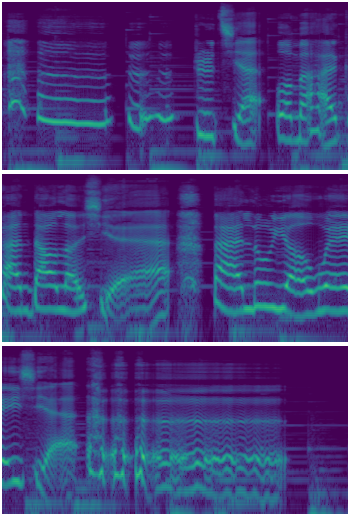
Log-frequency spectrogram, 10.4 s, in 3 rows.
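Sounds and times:
child crying: 0.0s - 1.8s, 7.5s - 9.8s
speech: 1.9s - 9.8s.

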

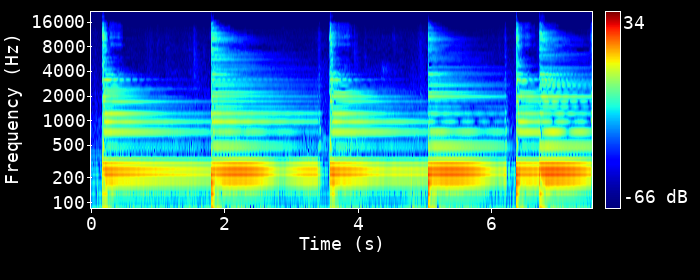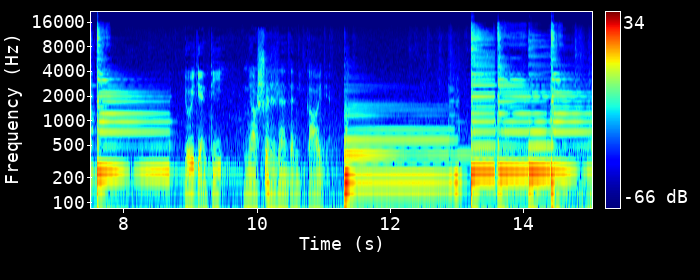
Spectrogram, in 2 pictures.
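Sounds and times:
guitar string plucked at fourth fret: 0.0s - 8.9s, 11.3s - 15.0s
speech: 9.1s - 11.2s.

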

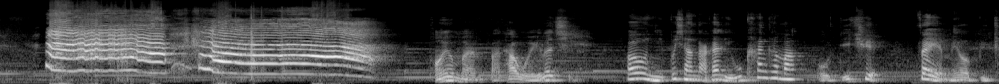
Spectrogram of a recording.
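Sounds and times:
child crying loudly: 0.4s - 4.0s
speech: 4.4s - 9.9s.

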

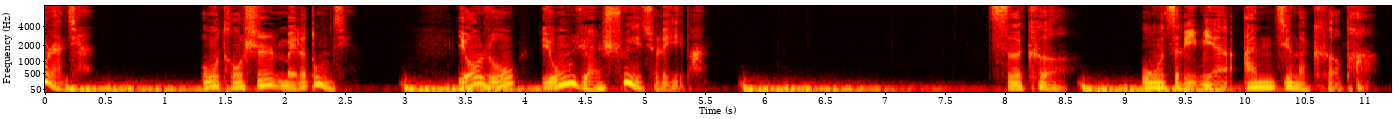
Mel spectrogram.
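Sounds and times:
speech: 0.0s - 0.4s, 1.3s - 5.9s, 7.9s - 11.1s
heartbeat thumping: 0.0s - 1.6s, 3.0s - 4.8s, 5.8s - 10.2s.

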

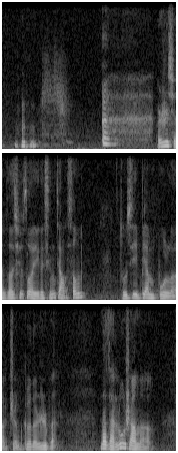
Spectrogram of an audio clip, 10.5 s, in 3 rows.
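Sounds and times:
speech: 0.4s - 1.1s, 2.0s - 2.3s, 3.1s - 5.2s, 5.8s - 8.2s, 8.9s - 10.0s
cat meowing: 0.8s - 1.5s.

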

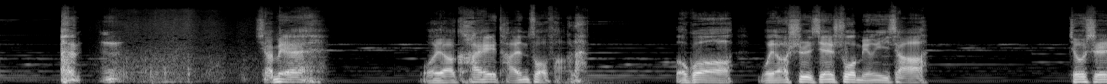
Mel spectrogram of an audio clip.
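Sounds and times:
master clearing his throat: 0.6s - 1.3s
speech: 0.7s - 1.4s, 2.6s - 3.3s, 4.2s - 6.0s, 6.8s - 9.4s, 10.7s - 11.0s.

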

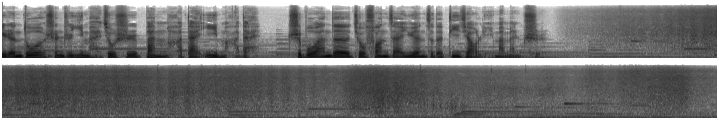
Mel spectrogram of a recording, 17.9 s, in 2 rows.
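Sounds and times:
speech: 0.0s - 6.9s
garden hose spraying water on vegetables: 7.0s - 17.8s.

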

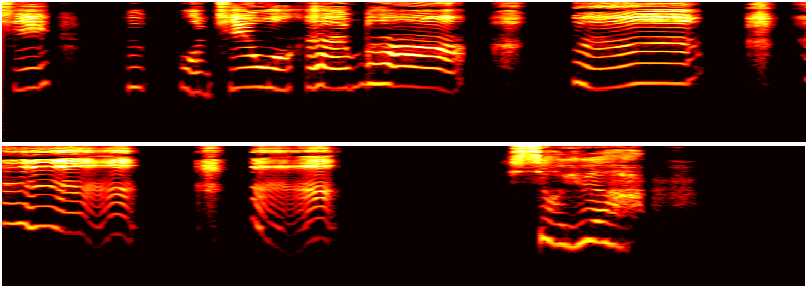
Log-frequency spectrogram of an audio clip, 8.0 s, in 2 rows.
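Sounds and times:
speech: 0.0s - 5.8s, 6.6s - 7.5s
young girl wailing and crying: 1.7s - 5.7s.

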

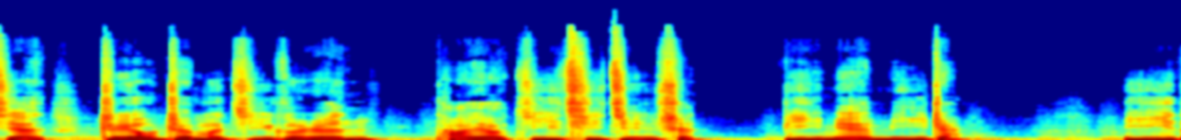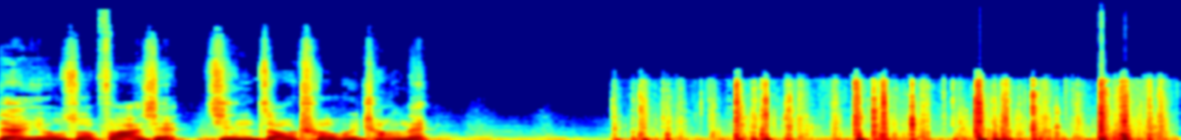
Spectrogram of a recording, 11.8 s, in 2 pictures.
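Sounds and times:
speech: 0.0s - 4.9s, 5.6s - 8.2s
horse hooves clip-clopping: 9.0s - 11.7s.

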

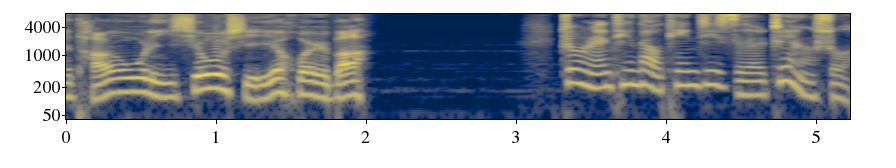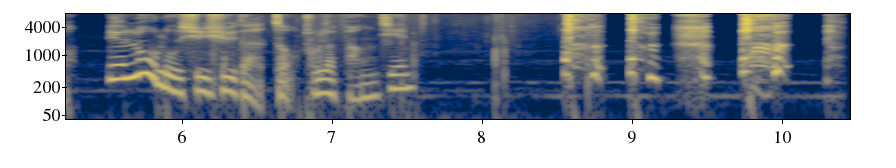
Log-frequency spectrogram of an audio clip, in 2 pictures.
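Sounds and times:
speech: 0.0s - 2.1s, 3.3s - 8.2s, 8.8s - 10.2s
violent coughing: 8.6s - 10.4s.

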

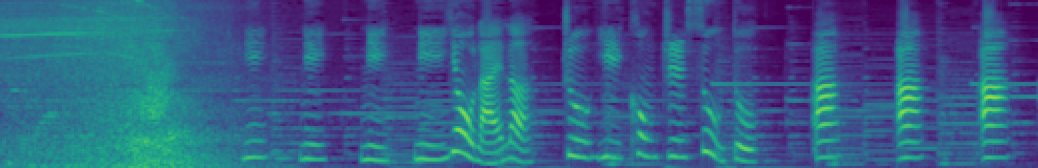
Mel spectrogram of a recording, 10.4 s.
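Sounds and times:
small airplane diving toward the ground: 0.0s - 3.0s
speech: 3.0s - 10.2s.

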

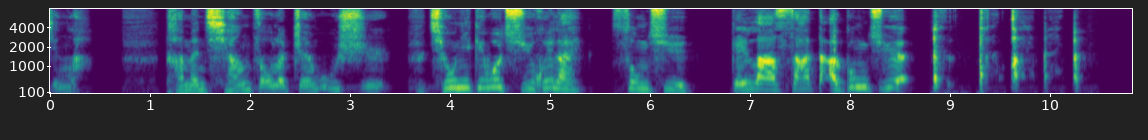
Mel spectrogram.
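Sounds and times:
speech: 0.0s - 0.4s, 1.2s - 9.0s
violent coughing: 8.8s - 10.5s.

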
